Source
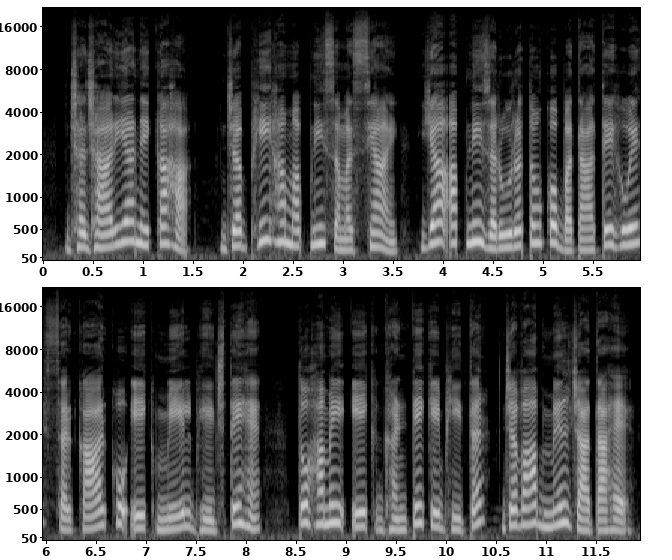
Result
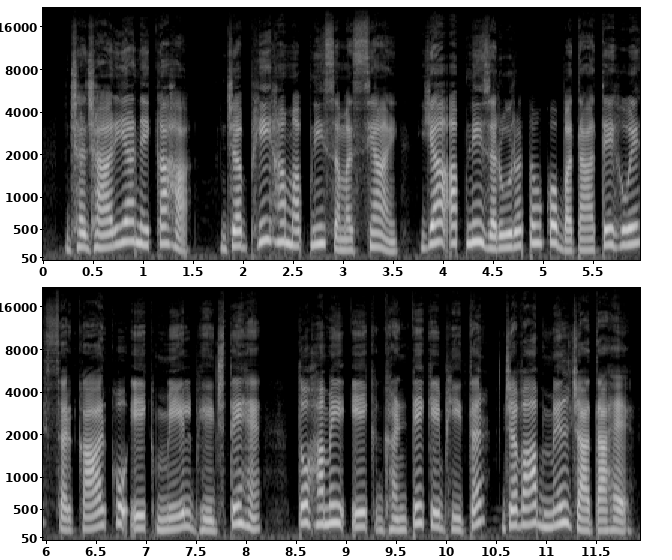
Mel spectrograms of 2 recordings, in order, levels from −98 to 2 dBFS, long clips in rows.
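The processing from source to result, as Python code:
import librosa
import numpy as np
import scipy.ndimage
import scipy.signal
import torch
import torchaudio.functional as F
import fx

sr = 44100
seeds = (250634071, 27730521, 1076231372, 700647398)

y = fx.lowpass(x, sr, hz=1200.0, slope=12, at=(4.72, 5.19), fade=0.02)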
